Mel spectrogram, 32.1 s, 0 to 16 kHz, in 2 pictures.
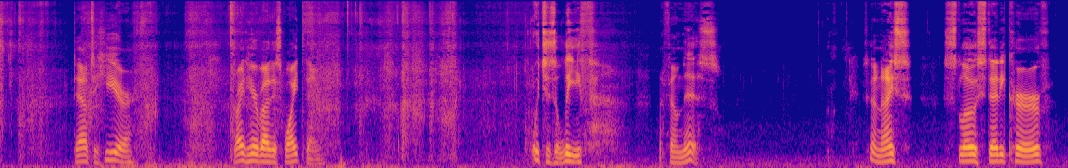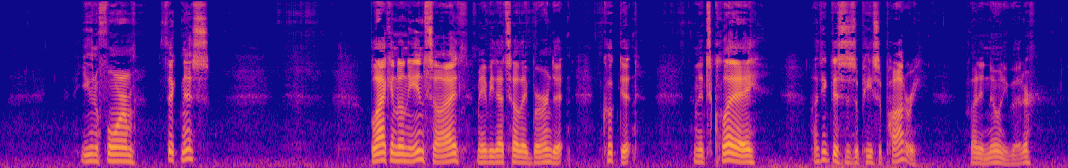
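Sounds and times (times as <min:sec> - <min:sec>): footsteps on wet gravel in water: 0:00.0 - 0:09.3
faint outdoor background hiss: 0:00.0 - 0:32.0
man speaking: 0:01.1 - 0:02.2, 0:03.4 - 0:05.0, 0:07.9 - 0:09.3, 0:09.9 - 0:10.8, 0:13.0 - 0:15.7, 0:28.2 - 0:29.8, 0:30.6 - 0:31.6.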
